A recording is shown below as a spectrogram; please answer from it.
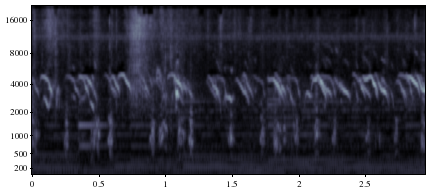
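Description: A flock of chickens clucks busily at close range, with rapid overlapping calls and a steady low hum underneath.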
